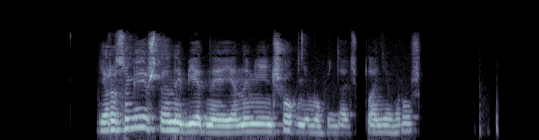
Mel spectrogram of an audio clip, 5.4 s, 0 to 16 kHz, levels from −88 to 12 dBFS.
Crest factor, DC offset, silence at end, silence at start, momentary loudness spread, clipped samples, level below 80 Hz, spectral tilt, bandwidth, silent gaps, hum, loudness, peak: 16 dB; under 0.1%; 1.2 s; 1 s; 14 LU; under 0.1%; -62 dBFS; -5.5 dB/octave; 7.8 kHz; 3.59-3.65 s; none; -18 LUFS; -4 dBFS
